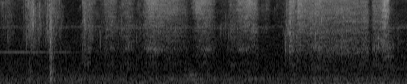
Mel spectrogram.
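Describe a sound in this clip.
A brush sweeps and dabs across paper.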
